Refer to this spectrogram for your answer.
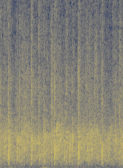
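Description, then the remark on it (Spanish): An audience of a Menorcan Friday show claps steadily for the news presenter, a dense patter of many hands with no voices, holding at an even, fairly loud level throughout. “I aplaudiments també per n'Axel, que tot d'una ens posa al corrent de l'actualitat.”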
